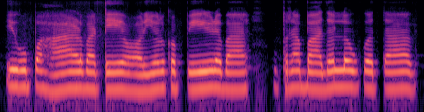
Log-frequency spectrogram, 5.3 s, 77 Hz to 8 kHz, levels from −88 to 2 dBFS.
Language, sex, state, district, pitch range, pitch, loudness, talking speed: Hindi, female, Uttar Pradesh, Gorakhpur, 200-210 Hz, 205 Hz, -24 LUFS, 115 wpm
